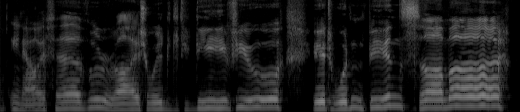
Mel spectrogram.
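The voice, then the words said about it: Imitates another person's singing voice. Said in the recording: “I'm going to be the first female Robert Goulet impersonator.”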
